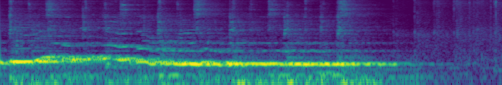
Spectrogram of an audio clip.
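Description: Malayalam film song with a singer holding a long, slowly falling note over sharp percussion strikes; the music stops about four seconds in, leaving a much quieter room.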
